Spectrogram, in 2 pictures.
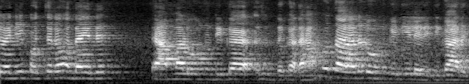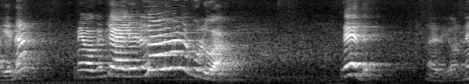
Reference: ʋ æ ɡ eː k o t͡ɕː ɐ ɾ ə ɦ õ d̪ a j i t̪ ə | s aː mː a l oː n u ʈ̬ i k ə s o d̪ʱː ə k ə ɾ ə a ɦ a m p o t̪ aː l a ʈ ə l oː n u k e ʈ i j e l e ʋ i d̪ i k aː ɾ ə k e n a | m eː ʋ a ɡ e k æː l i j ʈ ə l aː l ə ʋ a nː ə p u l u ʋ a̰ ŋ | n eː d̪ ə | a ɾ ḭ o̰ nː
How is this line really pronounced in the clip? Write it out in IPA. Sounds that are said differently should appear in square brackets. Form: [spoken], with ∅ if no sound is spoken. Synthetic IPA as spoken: ʋ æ ɡ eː k o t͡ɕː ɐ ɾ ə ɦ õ d̪ a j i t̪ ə | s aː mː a l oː n u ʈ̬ i k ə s [u] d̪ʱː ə k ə ɾ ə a ɦ a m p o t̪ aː l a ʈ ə l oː n u k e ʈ i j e l e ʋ i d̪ i k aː ɾ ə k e n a | m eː ʋ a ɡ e k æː l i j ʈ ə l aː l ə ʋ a nː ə p u l u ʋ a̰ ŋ | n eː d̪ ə | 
